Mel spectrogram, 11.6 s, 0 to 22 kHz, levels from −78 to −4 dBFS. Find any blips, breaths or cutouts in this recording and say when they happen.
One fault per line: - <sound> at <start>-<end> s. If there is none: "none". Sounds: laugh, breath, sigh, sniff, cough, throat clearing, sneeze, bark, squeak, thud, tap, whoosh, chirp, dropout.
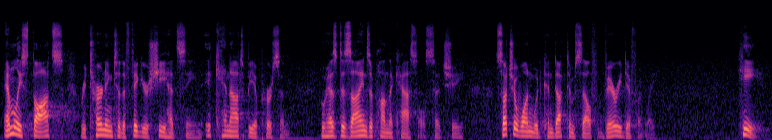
none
